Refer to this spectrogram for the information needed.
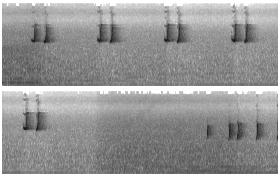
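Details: Female rain quail calling with evenly spaced pairs of high, clipped notes about every one and a third seconds, followed near the end by a few lower, rapid chirps from another caller.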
